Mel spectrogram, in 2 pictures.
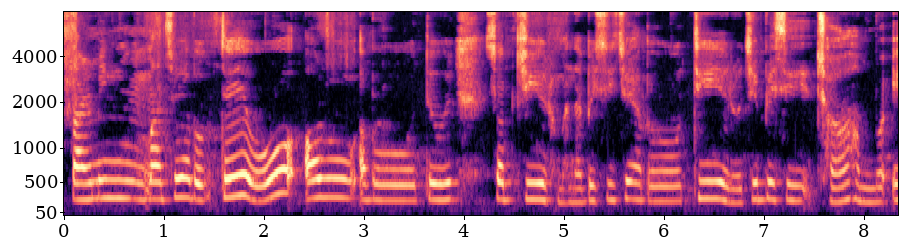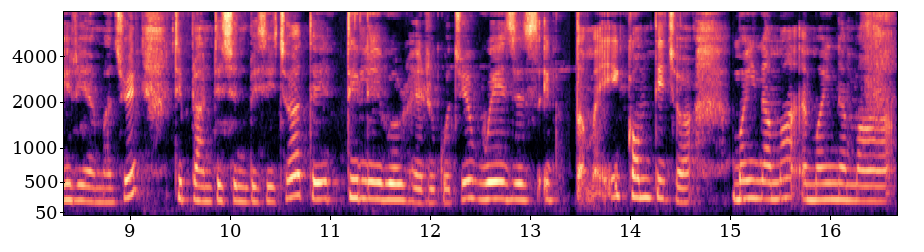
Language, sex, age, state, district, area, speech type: Nepali, female, 18-30, West Bengal, Darjeeling, rural, spontaneous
